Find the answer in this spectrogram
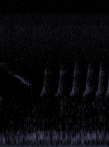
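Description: Near silence, with a faint bird chirping: one short falling note, then a run of short rising chirps, about three a second.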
